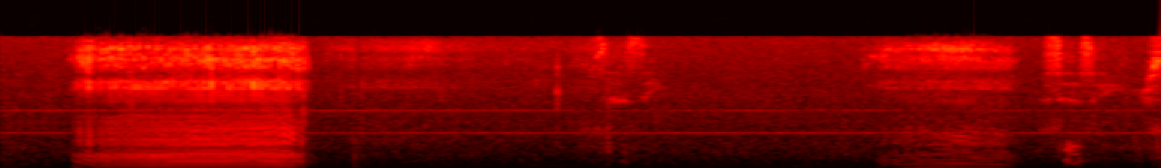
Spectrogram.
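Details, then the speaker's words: Sleeping Pitbull dog snoring: one loud, buzzing, rattling snore, then a softer one a few seconds later, with faint room noise. "you're snoring. Sissy."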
